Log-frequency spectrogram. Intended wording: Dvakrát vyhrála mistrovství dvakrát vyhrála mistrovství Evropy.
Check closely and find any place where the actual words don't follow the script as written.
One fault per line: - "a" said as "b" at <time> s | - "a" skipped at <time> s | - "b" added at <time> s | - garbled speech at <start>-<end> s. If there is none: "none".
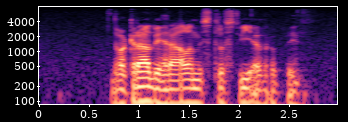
- "dvakrát vyhrála mistrovství" skipped at 2.1 s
